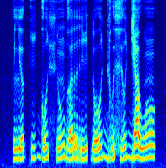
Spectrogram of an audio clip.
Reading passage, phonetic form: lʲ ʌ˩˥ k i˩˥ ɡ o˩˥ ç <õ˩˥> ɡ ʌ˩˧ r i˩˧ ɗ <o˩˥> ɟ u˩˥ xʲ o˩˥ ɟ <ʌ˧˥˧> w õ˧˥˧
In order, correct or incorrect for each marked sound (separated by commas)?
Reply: correct, correct, incorrect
